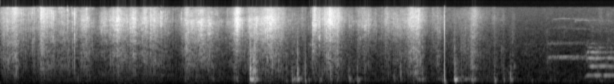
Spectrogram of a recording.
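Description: Shoes thud on a wooden plank.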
